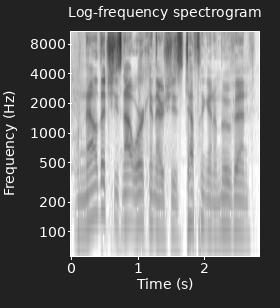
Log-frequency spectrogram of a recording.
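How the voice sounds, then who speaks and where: A man with a fairly low voice hosts a reaction show, commenting casually on what he watches. Music plays clearly behind him. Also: steady tone, fast talker, darkish tone.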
